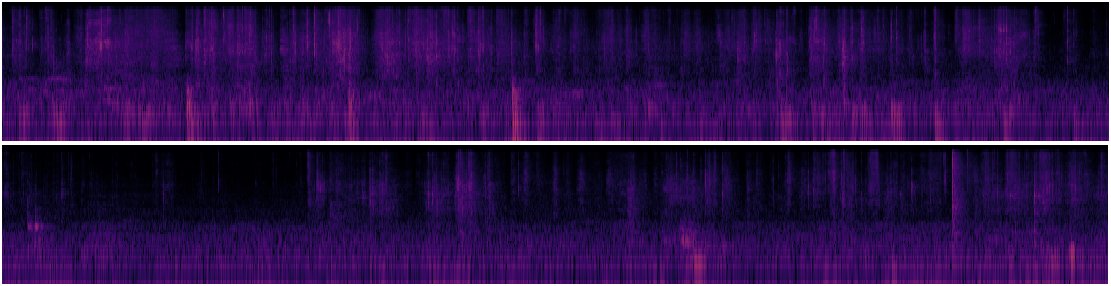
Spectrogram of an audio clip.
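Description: Tissue paper crinkling and rustling as hands press and fold it down onto a canvas frame, in uneven bursts, with a quieter stretch about halfway through.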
